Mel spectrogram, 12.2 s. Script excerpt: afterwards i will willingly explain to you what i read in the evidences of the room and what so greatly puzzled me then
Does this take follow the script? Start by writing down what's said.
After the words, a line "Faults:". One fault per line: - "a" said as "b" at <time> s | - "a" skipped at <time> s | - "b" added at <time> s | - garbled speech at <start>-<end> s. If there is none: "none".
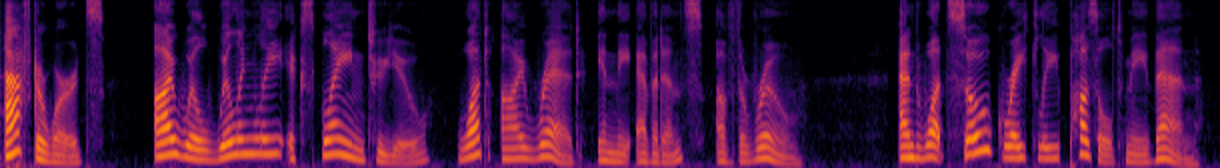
afterwards i will willingly explain to you what i read in the evidence of the room and what so greatly puzzled me then
Faults:
- "evidences" said as "evidence" at 6.3 s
